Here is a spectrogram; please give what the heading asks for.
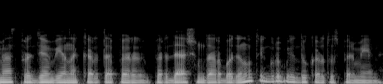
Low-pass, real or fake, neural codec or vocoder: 5.4 kHz; real; none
